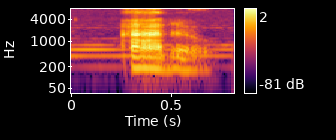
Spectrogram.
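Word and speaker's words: 音: character that the Japanese used to write sound pronounced Otto this character is actually formed of two simple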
